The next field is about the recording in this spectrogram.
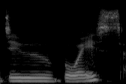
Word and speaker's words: Du Bois: And is about W.E.B. Du Bois. I think the S is pronounced for some reason. I didn't realize that until recently.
